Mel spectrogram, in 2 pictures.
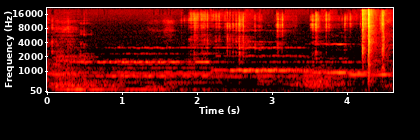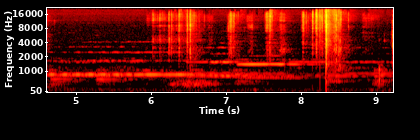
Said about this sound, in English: Cutting 3 strips.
